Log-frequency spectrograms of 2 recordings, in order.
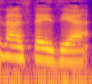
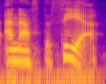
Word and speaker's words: Anastasia: Well, it's actually pretty funny because, so my name is Anastasia, and but that's the English way of pronouncing it. The right. Greek way is Anastasia.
